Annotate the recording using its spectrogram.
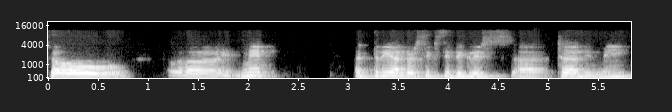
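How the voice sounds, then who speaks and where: A man in a Tamil accent has a high voice. He talks at a fairly slow pace with fairly even intonation. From Malaysia. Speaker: panelist. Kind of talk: panel discussion. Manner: halting.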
